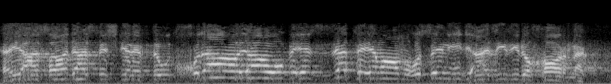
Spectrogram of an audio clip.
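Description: A man preaching a sermon and telling a story, calling out loudly and then dropping to low asides. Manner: declamatory, swings between loud calls and low asides. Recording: dull lo-fi, long hall reverb, faint noise.

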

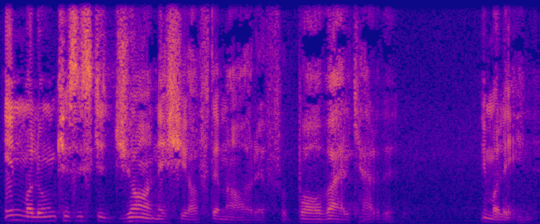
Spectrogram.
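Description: A man giving an earnest religious lecture to a gathering, telling stories and swinging from soft asides to emphatic points. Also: fairly low pitch, vocal fry. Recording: reverberant hall.

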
